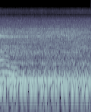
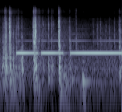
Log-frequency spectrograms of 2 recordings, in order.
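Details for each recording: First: Jeep bought bone stock that owner says rattles hard on cold start then runs fine, suspected rod bearing issue; at idle it sounds steady and even with a busy mechanical clatter on top but no rhythmic bottom-end knock, more noisy than rattling. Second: Jeep engine cold start: cranks, catches, then hard rattle until oil pressure builds, then runs fine; previously mis-timed with bent valves; owner suspects rod bearing issue with metal dust on crank sensor.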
